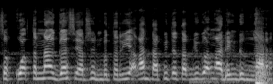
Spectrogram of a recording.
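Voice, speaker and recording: A woman, chatty and expressive as she narrates a horror story and talks straight to her listeners. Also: fairly high pitch, rapid-fire, a little hiss or hum.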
